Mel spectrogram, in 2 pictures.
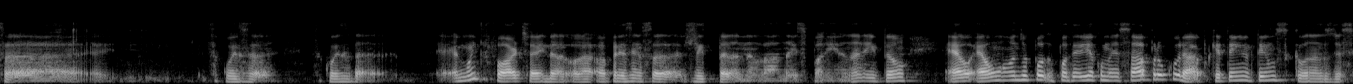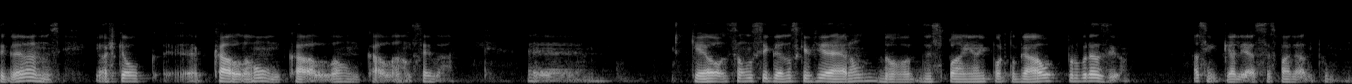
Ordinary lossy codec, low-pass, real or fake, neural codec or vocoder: none; 7.2 kHz; fake; vocoder, 22.05 kHz, 80 mel bands, HiFi-GAN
